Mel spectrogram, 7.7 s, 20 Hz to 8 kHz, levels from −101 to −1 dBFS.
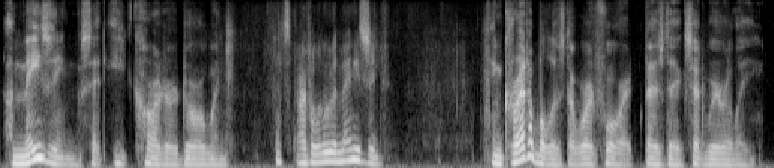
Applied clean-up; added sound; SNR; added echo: neural diffusion model UNIVERSE++.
